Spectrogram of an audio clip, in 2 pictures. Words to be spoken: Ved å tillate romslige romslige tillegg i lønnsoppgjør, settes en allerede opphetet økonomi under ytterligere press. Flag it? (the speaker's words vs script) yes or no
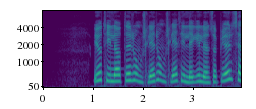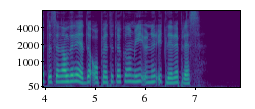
no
